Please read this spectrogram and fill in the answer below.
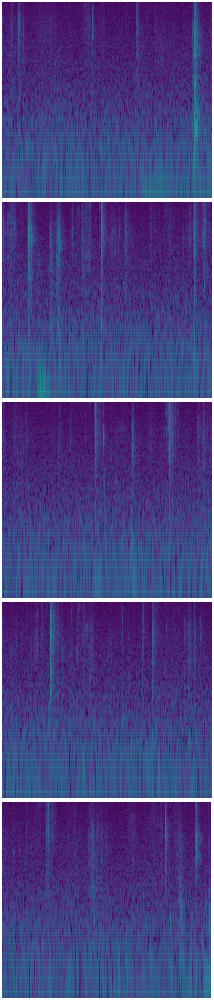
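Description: Flower stems and leaves being snipped and handled: scattered crisp snips and clicks, irregular and a second or two apart, over a quiet room.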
